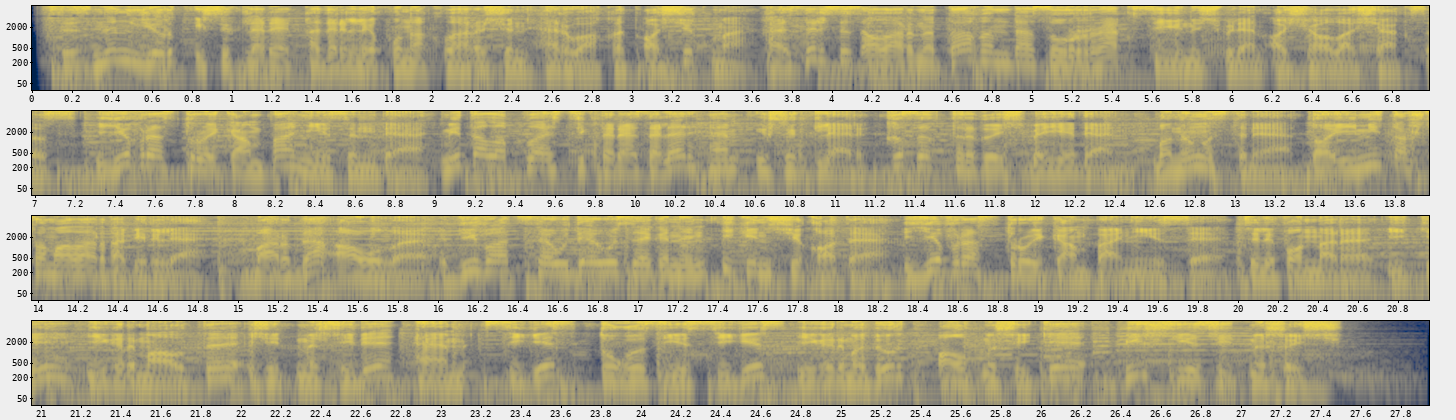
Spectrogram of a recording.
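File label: TAT, Tatar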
